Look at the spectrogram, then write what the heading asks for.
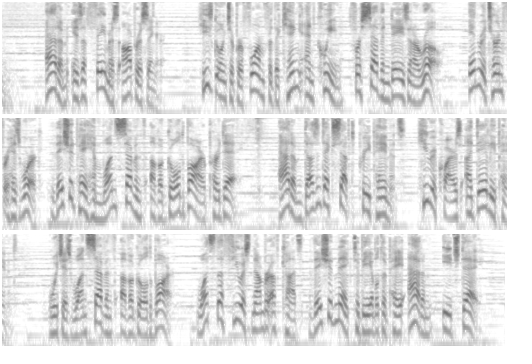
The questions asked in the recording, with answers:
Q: What's the fewest number of cuts they should make to be able to pay Adam each day?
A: Just 2.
